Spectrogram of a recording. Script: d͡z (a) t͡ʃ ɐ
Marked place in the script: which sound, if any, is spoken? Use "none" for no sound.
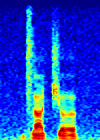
a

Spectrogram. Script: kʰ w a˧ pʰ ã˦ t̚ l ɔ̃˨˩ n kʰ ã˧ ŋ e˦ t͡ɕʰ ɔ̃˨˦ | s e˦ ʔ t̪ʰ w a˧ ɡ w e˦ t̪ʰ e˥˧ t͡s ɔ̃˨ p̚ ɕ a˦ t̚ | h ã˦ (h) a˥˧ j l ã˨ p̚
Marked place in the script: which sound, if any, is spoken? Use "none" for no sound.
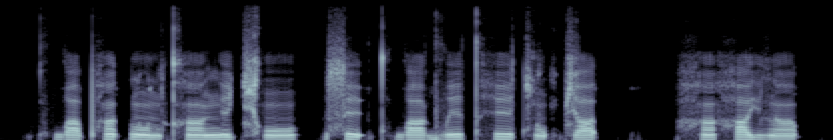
h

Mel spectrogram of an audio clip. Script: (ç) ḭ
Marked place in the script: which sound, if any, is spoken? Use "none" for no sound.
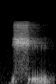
ç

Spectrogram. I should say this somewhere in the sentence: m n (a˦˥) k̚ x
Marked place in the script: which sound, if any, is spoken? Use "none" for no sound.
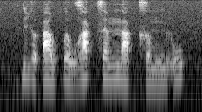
a˨˩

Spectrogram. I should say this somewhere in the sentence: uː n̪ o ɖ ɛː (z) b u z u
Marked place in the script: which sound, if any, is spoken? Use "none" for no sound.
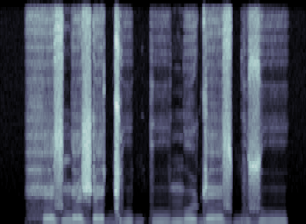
z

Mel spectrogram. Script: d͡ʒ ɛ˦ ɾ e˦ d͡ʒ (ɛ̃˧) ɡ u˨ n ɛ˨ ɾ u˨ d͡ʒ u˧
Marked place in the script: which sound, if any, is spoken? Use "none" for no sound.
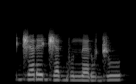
ɛ˧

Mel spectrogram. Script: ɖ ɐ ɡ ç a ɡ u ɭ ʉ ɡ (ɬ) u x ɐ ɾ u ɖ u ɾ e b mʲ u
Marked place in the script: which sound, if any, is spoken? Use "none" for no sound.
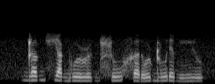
ɬ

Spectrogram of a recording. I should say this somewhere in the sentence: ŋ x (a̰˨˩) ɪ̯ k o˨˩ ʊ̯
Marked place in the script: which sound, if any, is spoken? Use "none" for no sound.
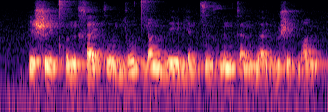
a˥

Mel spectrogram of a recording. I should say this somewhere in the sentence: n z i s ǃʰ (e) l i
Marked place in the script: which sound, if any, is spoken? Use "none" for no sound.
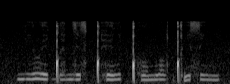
e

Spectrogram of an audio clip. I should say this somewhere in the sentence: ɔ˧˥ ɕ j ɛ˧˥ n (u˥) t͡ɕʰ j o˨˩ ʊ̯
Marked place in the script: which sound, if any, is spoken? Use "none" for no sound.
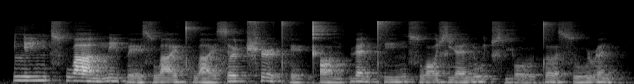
u˥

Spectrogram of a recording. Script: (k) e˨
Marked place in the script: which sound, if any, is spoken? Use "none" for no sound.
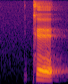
k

